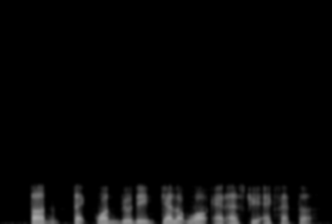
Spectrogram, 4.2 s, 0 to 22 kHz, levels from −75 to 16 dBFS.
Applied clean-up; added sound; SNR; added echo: neural separator model SepFormer WHAMR!.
